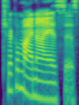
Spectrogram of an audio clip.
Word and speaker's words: trichomoniasis: All right, so it's called trichomoniasis. That's the way to pronounce it.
